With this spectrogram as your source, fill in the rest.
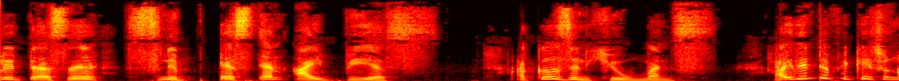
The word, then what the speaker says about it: SNP: dna differences that means snp single nucleotide polymorphism pronounced as we can call it as a snip snips occurs in humans identification of thick snips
